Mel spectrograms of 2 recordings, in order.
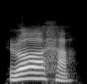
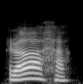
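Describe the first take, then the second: Both takes have the same delivery.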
